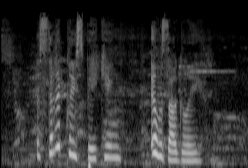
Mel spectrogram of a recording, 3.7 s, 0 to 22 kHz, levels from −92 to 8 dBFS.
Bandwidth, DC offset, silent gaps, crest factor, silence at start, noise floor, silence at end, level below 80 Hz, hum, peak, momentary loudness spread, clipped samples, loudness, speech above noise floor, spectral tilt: 15 kHz; under 0.1%; none; 20 dB; 0.25 s; -51 dBFS; 0.4 s; -50 dBFS; none; -8 dBFS; 14 LU; under 0.1%; -26 LUFS; 26 dB; -5.5 dB/octave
